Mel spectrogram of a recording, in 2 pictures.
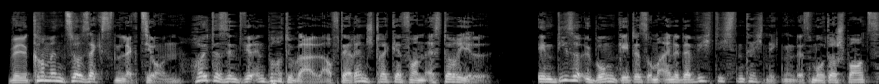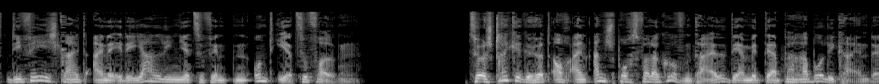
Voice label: racingline german, speech; MotoGP 3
